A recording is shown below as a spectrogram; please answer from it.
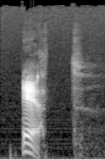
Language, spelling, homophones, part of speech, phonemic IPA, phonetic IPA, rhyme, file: Swedish, ett, ätt / det, article / numeral, /ɛt/, [ɛtː], -ɛtː, Sv-ett.ogg
- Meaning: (article) a, an (neuter indefinite article); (numeral) one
